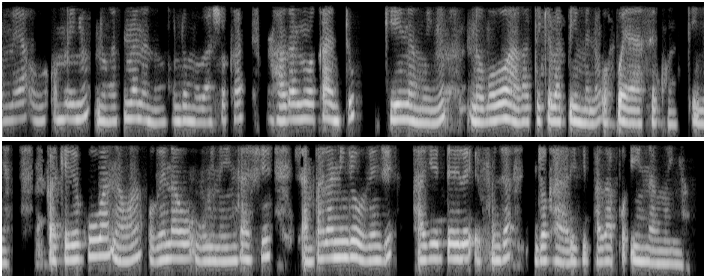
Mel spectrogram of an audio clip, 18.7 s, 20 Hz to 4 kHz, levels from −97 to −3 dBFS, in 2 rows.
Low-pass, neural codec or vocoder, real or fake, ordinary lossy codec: 3.6 kHz; codec, 16 kHz in and 24 kHz out, 1 kbps, XY-Tokenizer; fake; AAC, 24 kbps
